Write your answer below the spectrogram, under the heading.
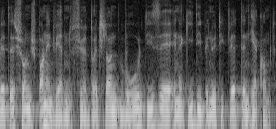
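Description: An unremarkable speaking voice from a man, fairly low-pitched, fairly slow and fairly even in intonation. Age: 50s. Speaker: automotive and energy storage engineer. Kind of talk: interview.

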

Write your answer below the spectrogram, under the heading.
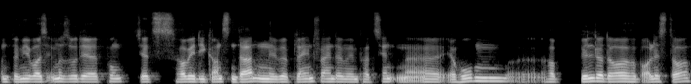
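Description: The speaker talks very fast in a Bavarian accent with monotone, flat intonation. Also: man, medium pitch for a man. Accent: Bavarian dialect, noticeable. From Bavarian Forest, Bavaria, Germany. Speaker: master dental technician, lab owner. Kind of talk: casual interview. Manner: hesitant, many fillers.

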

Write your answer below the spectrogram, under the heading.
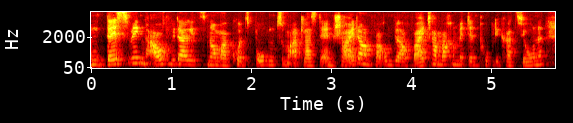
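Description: Over noticeable background noise, a woman with a fairly high pitch talks at a very fast pace with hardly any pauses and ordinary pitch variation. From Germany, North Rhine-Westphalia. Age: 40s. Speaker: author and business consultant. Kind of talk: interview conversation.

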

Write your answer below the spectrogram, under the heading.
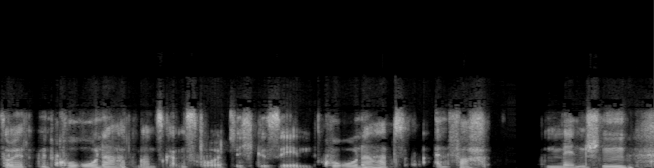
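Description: A man with a plain, everyday voice speaks at a fairly slow pace and a medium pitch, using lively intonation. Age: 50s. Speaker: psychological counselor and coach. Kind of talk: casual chat.

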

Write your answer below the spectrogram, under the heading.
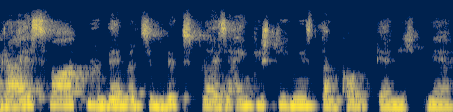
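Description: A woman's somewhat breathy voice has a dark, mellow tone and fairly even intonation. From Lower Bavaria, Germany. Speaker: financial advisor. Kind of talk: interview.

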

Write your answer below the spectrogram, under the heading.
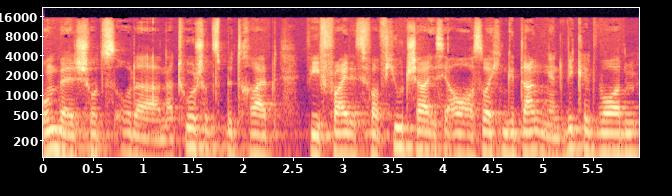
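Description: Audible room echo surrounds a man speaking at a moderate pace. His medium-pitched voice is monotone, with flat intonation. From Sauerland, Germany (Brilon). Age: 30s. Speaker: nature park manager. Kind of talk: interview.

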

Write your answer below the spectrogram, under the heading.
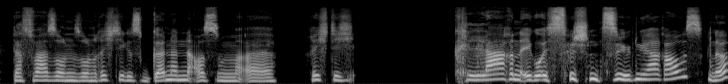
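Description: An unremarkable speaking voice from a woman at medium pitch, fairly slow in pace with ordinary pitch variation, dry and close with no echo on a very clean recording with a silent background. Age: 50s. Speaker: podcast co-host. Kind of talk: casual chat.

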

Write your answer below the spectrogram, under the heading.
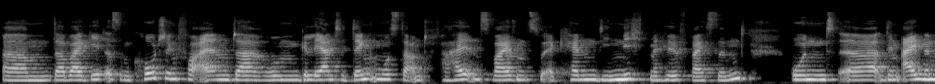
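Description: Her voice somewhat breathy and fairly high, a woman speaks at a moderate pace with monotone, flat intonation. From northern Germany. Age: 30s. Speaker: stress and mindset coach. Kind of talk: podcast interview.

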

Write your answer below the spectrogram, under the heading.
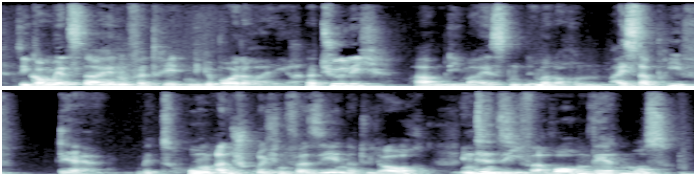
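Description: Audible room echo surrounds a man who speaks at a fairly quick pace in a fairly high pitch with very wide pitch swings. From Trier area, Rhineland-Palatinate. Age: 50s. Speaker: trade association executive. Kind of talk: interview.

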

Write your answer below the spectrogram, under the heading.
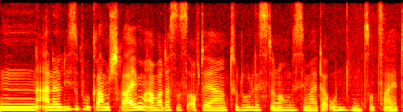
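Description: Her intonation monotone and flat, a woman speaks at a medium pitch with hardly any pauses. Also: fairly quick pace. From Germany, Berlin. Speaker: computational linguistics professor. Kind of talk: interview. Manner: hesitant with many fillers.

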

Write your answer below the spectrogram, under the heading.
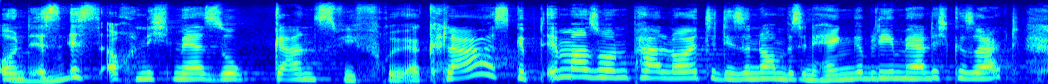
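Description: Against noticeable background noise, a high-pitched woman talks at a very fast pace with hardly any pauses, very even loudness and lively intonation. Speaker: beauty entrepreneur and fragrance creator. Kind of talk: casual interview chat.

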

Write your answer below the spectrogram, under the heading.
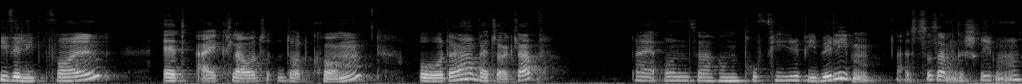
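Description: Very slowly and with long, frequent pauses, a woman speaks at a fairly low pitch in a dark, mellow tone. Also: ordinary pitch variation. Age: 30s. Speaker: podcast co-host. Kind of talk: casual chat.

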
